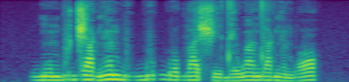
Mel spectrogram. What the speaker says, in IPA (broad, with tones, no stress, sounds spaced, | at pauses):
ɡ͡b ũ˨ b u˨˦ d͡ʒ a˦˨ ɡ ɛ̃˧ b u˨ ɡ͡b u˨˦ ɡ͡b o˧ b a˧ ʃ i˨ d e˨˦ w ã˧ d a˧ ɡ ɛ̃˨ b ɔ˨˦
